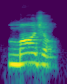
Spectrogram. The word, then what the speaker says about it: module: That word would be pronounced module. Module. Yeah, module. It's j as well. And the mo instead of a mo is like the mom sound that I pronounced earlier in the previous episode. So it goes like ma, module. Module.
